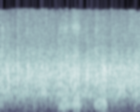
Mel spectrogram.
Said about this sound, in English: So we have another black mogul billionaire. Another mogul black billionaire. Tyler Perry. That's right. Clap it up.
